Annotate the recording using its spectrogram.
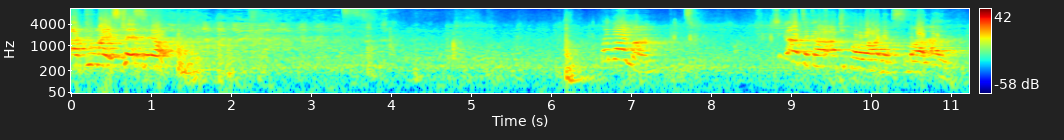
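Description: A man speaks loudly with animation in a room with slight echo.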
